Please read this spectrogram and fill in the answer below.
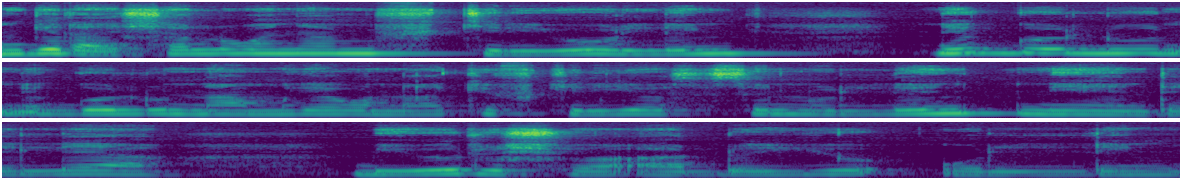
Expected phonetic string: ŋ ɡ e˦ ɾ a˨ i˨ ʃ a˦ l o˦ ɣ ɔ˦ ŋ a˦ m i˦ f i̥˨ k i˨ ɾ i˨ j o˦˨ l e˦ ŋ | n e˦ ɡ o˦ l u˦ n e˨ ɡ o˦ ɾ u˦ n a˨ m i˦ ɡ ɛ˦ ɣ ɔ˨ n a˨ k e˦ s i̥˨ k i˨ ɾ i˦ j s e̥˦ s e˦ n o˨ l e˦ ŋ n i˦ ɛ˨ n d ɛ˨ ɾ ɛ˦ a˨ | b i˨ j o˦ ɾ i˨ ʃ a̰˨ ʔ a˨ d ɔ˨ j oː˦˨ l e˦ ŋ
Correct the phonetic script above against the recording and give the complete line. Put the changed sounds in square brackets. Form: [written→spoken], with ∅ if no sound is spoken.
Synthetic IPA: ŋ ɡ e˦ ɾ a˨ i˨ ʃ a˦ l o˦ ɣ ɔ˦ [ŋ→ɲ] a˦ m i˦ f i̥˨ k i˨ ɾ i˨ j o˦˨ l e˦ ŋ | n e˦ ɡ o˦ l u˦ n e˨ ɡ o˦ [ɾ→l] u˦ n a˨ m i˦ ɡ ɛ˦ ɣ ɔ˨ n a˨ k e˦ [s→f] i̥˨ k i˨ ɾ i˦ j s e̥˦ s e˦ n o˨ l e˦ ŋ n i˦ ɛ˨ n d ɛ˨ [ɾ→l] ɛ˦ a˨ | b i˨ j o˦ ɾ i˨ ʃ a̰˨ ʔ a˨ d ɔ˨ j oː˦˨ l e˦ ŋ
